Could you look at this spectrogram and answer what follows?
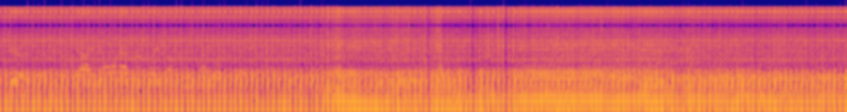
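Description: Yamaha Riva scooter engine idling with an even, rapid putter. About five seconds in, a second, smoother engine note rises and holds steady for about five seconds, then drops back.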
